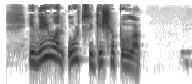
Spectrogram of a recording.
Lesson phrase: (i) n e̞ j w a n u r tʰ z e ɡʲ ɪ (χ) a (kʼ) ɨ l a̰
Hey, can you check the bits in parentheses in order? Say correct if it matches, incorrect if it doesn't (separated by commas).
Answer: correct, incorrect, incorrect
